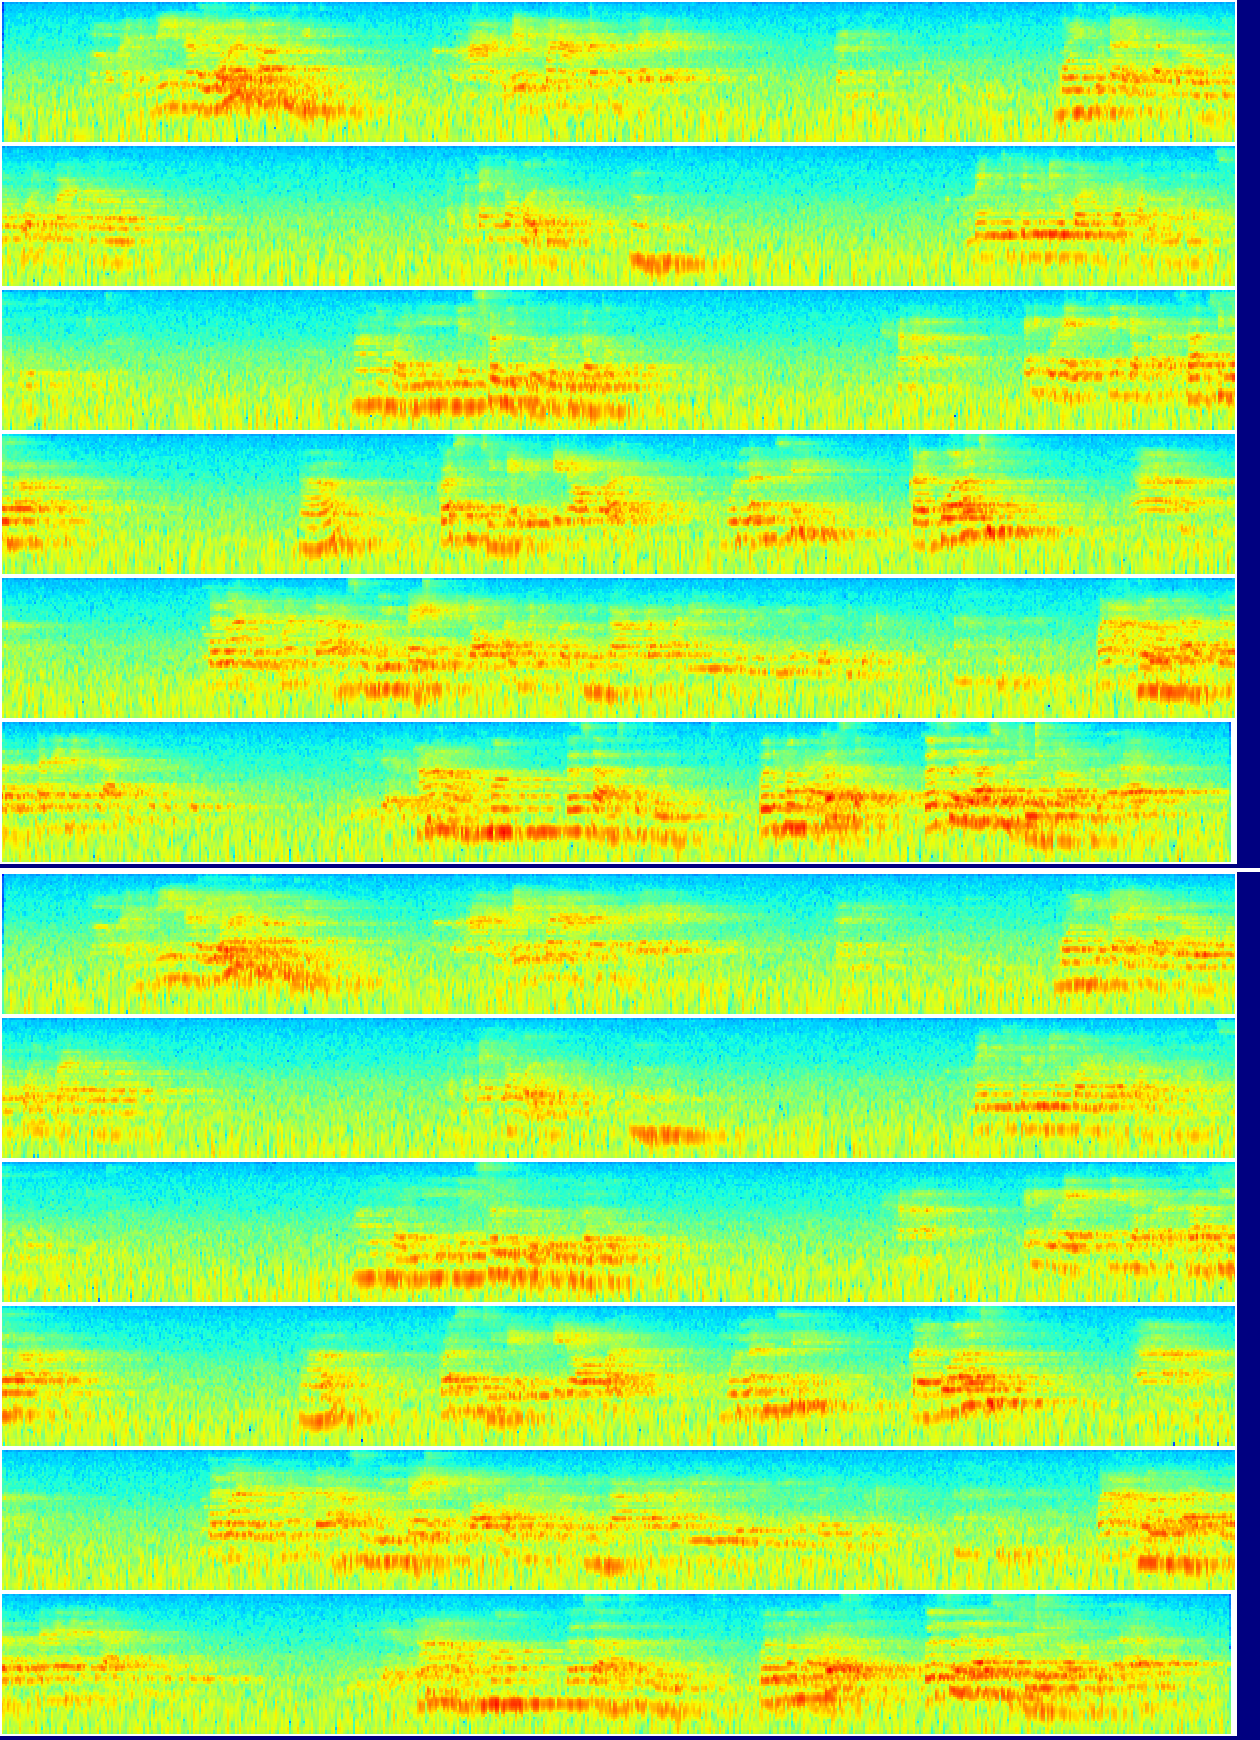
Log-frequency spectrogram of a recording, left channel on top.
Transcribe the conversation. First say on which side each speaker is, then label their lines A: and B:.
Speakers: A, on the left (about 15°); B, on the left (about 50°).
A: आणि मी ना
B: काय
A: पोळ्या
B: एवढ्यांचा
A: करते
B: अभ्यास घेती
A: हा एक पण अभ्यासाच काय प्रकार प्रकार नाही. कोण
B: नाही
A: फुटाणे
B: का
A: खातं कोण फोन पाहातं आता काय सांगू अजून
B: हम्म हम्म
A: वेदचे तर व्हिडिओ काढून टाकावा तुम्हाला अशी प्रोसेस त्याची
B: हा ना बाई लैय सळीतो गं बाई तुला तो
A: हा काही कुठं एक्सचेंज ऑफर असंल
B: साक्षीला
A: तर ती पाहवं लागलं
B: अ
A: <unintelligible>
B: कशाची
A: एक्संचेज ऑफर मुलांची
B: काय पोराची
A: हा सरू तेच म्हंटलं
B: असं होईल
A: काही
B: का
A: एक्स्चेंज ऑफर मध्ये करतील
B: ह
A: का? ब्रह्मदे इकडे वेद घेऊन जाय तिकडं पण असं
B: ह
A: होतं
B: ह
A: आस तर सगळ्यांनी अशी आदला बदल करून घेतली असती
B: हा मग तस अस त तर पर मग
A: हा
B: कस कसही असो
A: आता
B: पोरगं
A: नाही घ्यायची
B: आपलं
A: अ. जाऊन घे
